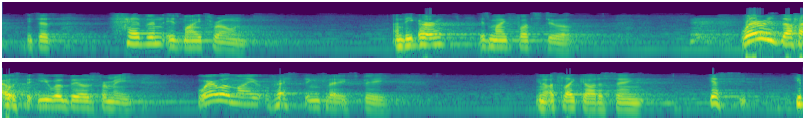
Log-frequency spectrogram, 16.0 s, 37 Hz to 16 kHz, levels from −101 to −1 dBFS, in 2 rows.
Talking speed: 140 wpm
